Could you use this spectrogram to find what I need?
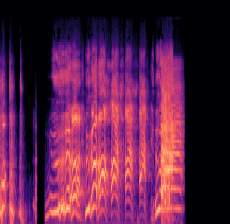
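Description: A cartoon creature laughs loudly.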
